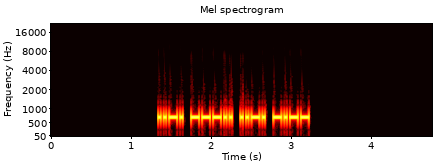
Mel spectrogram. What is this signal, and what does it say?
Morse code, heard as a keyed tone, about 34 wpm, 700 Hz. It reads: F8FY
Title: DXCC-100 Call Signs - 4 Characters - 35wpm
